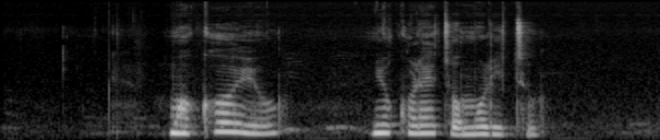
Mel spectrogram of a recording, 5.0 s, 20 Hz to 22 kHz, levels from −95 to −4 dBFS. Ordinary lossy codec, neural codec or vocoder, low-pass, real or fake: none; none; none; real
